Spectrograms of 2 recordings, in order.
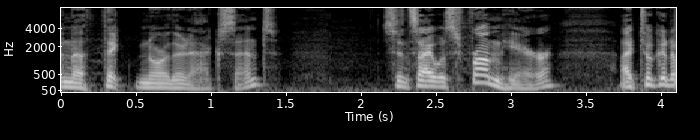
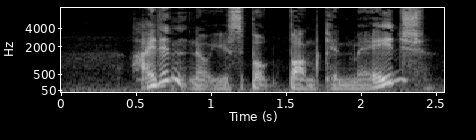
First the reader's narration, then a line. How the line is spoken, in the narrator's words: Dale whispered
